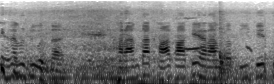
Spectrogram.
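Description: Voices talking as a car passes on the street, its engine and tyre noise swelling and fading within the first two seconds.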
